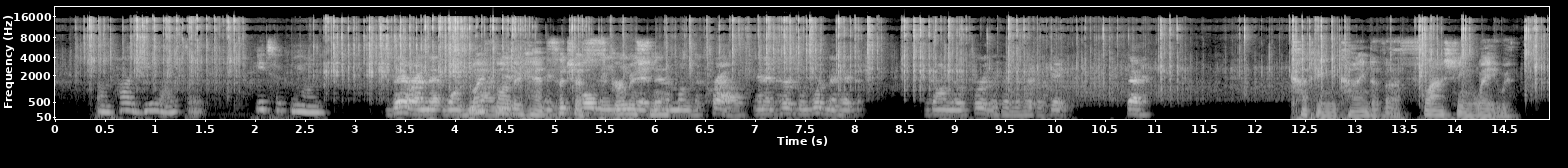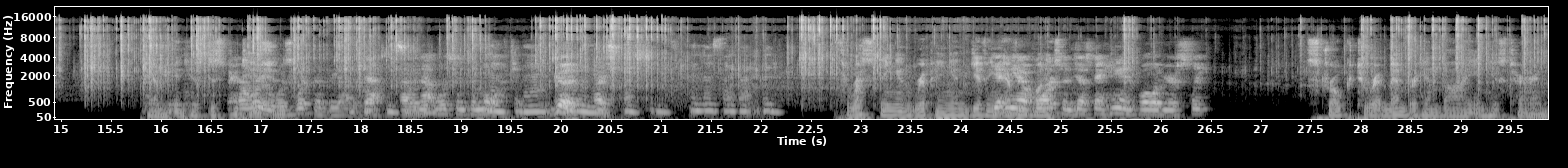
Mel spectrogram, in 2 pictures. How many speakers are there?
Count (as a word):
three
